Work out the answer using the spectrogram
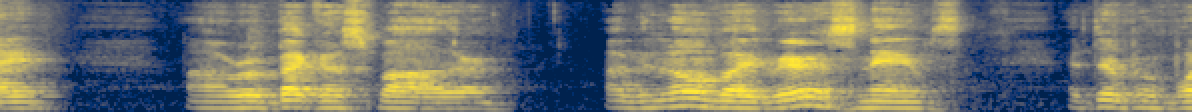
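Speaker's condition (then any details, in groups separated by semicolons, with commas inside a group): ALS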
